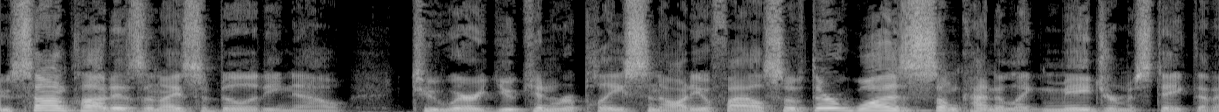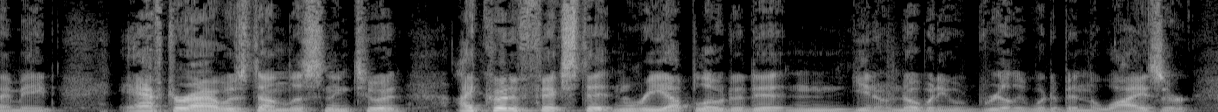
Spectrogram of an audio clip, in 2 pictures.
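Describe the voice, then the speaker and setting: A man's voice: medium pitch, a bit bright. A man hosting a solo podcast, talking to his listeners in an informal, rambling, emphatic way. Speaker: podcast host.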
